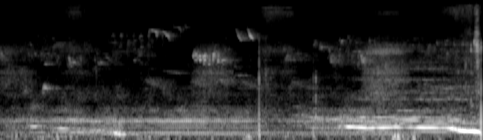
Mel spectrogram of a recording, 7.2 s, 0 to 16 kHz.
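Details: Lions at a UK wildlife park on a hot, sunny 11 April 2020, one roaring while lying down: deep, rumbling distant roars that swell and grow louder toward the end.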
